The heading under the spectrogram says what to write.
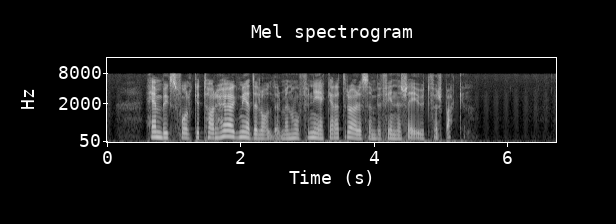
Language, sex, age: Swedish, female, 26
